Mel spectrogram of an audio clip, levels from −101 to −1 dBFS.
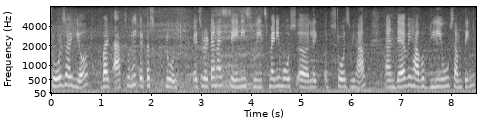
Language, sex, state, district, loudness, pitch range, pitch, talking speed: English, female, Haryana, Rohtak, -18 LUFS, 245-280 Hz, 260 Hz, 190 wpm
